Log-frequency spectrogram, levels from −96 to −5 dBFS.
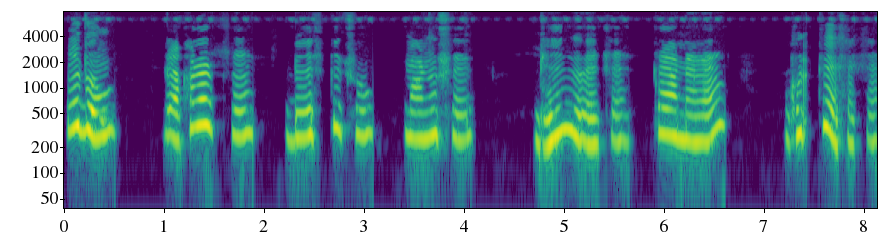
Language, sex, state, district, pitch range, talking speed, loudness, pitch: Bengali, female, West Bengal, Paschim Medinipur, 250-305 Hz, 95 wpm, -20 LUFS, 275 Hz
